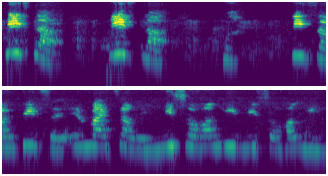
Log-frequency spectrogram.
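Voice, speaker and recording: A woman's voice: very high voice, a little slow, bright, forceful tone, slight background noise, full character voice, low-quality recording. A woman reading an earnest young female student in a sitcom table read. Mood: silly, excited.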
